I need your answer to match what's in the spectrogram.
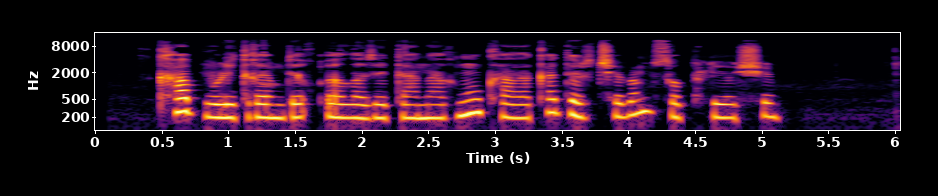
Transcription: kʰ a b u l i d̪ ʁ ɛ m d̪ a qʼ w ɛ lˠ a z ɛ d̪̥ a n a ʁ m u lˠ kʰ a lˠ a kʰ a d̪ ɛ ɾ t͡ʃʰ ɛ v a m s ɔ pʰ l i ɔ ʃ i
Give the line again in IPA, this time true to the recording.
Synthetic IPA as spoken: kʰ a b u l i d̪ ʁ ɛ m d̪ ɛ qʼ w ɛ lˠ a z ɛ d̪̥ a n a ʁ m u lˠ kʰ a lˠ a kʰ a d̪ ɛ ɾ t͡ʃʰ ɛ b a m s ɔ pʰ l i ɔ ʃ i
